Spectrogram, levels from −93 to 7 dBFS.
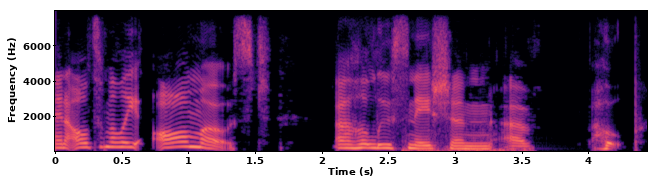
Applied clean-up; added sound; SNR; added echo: classical method spectral subtraction.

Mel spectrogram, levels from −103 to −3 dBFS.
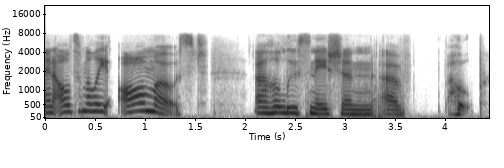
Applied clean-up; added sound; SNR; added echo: neural diffusion model UNIVERSE++.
